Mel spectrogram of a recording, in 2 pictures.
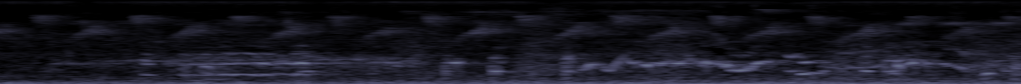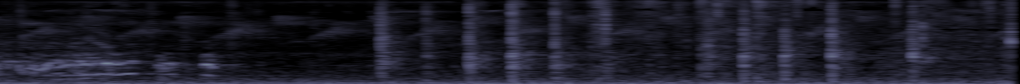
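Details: Backyard rooster in Kerala giving a drawn-out, harmonic, wavering call lasting several seconds, while other small birds chirp in a steady repeated rhythm behind it and sharp clicks sound near the end.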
